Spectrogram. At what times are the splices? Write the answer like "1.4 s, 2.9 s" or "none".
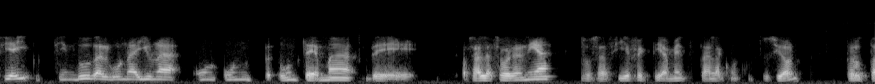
5.8 s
